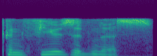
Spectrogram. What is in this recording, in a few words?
"confusedness", English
